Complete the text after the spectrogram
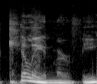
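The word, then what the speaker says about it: Cillian Murphy: Well, the Killian Murphy, that's how you say his name. I learned that. It's Killian Murphy.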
